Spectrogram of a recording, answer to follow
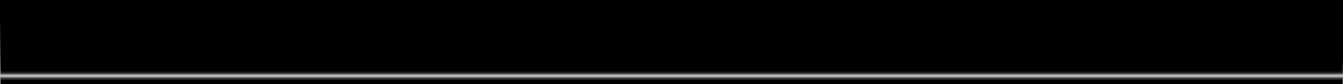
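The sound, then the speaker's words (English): A long censor beep bleeping out an address, one unbroken pure tone held at a steady mid pitch and constant loudness for about thirteen seconds, with no voices or other sounds. “If you beep it, it's going to be a long beep.”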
